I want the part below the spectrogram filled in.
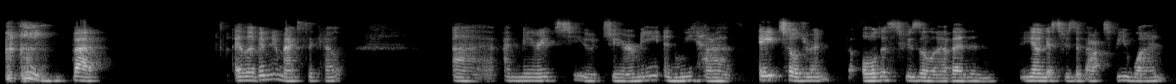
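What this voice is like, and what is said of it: Weak, fading voice. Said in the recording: “Sorry for my voice. It's kind of fading due to a cold.”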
